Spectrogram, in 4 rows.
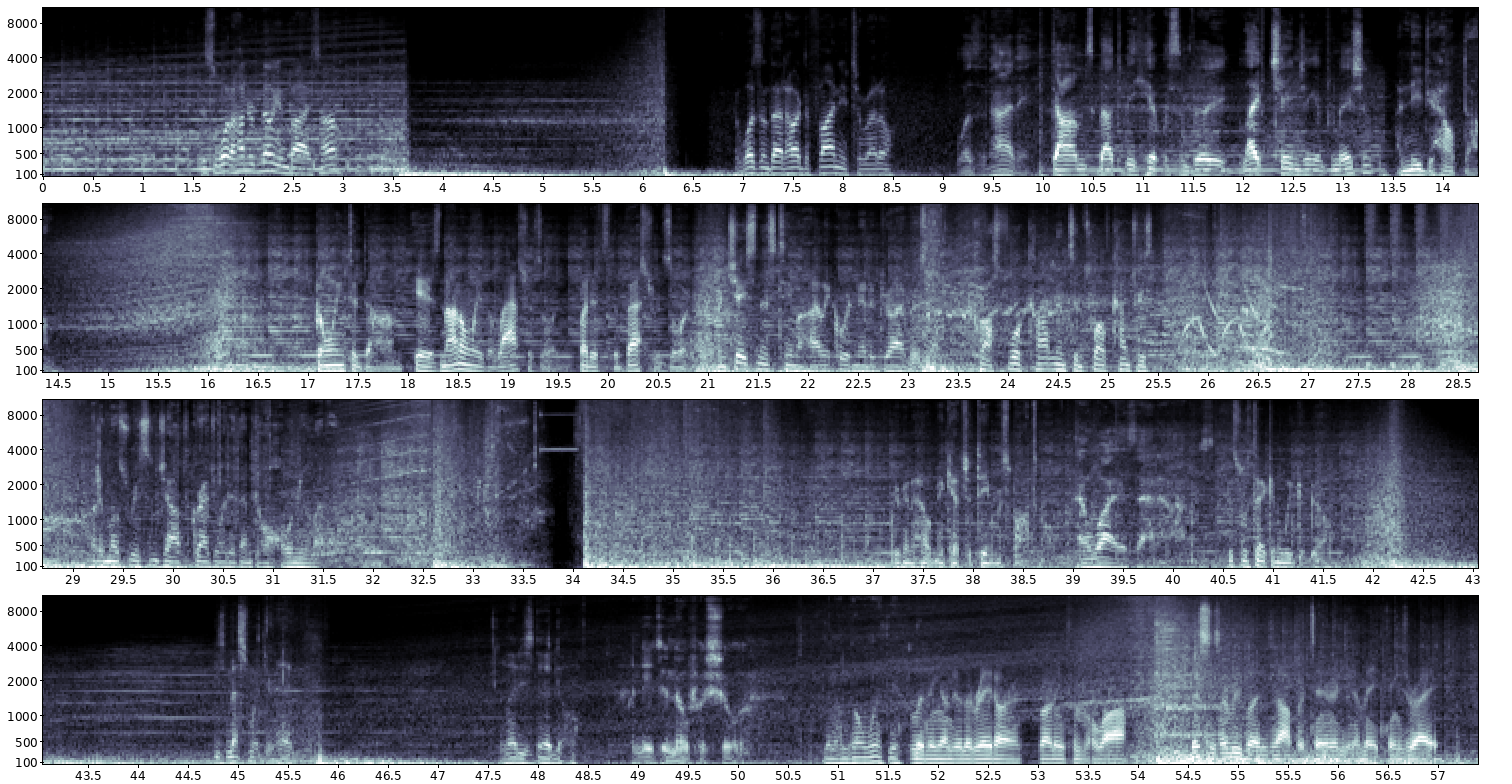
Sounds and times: Music: 0.0 - 57.4
Speech: 6.9 - 8.5, 9.2 - 14.5, 17.1 - 26.8, 29.2 - 31.7, 37.2 - 41.6, 44.8 - 45.6, 47.6 - 50.2, 50.8 - 57.0.

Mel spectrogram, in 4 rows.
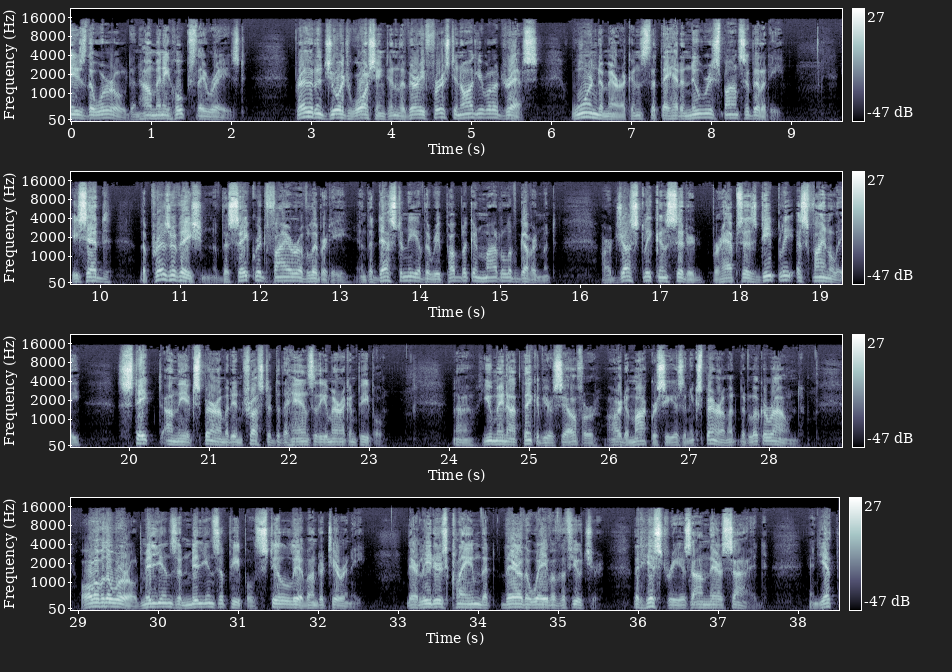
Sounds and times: Speech: 0.0 - 2.2, 2.8 - 9.0, 9.6 - 23.2, 24.0 - 38.5.

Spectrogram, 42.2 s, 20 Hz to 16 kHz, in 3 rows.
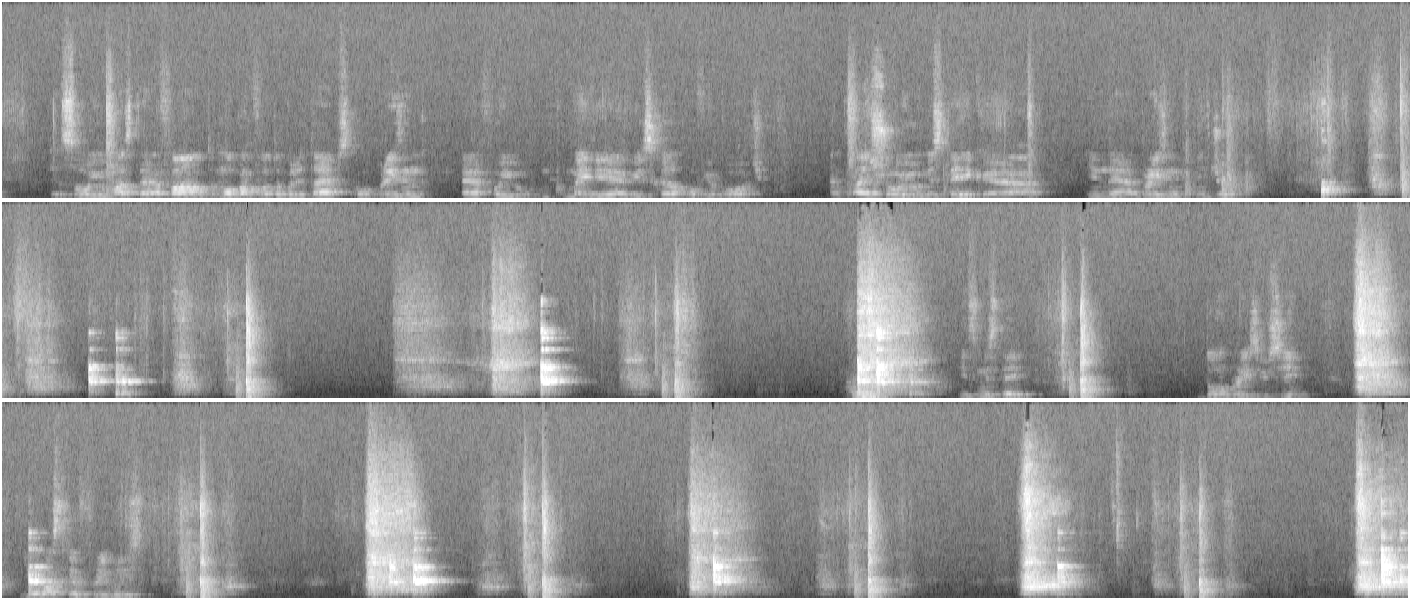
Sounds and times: Speech: 0.5 - 7.7, 8.3 - 12.4, 23.7 - 24.4, 26.1 - 27.2, 28.4 - 29.6.

